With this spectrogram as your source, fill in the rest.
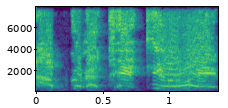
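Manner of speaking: angry, pissed-off tortoise voice. Voicing pet tortoises storming out of their hide: put-on pissed-off tortoise voice. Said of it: "all pissed off".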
